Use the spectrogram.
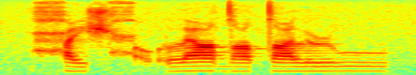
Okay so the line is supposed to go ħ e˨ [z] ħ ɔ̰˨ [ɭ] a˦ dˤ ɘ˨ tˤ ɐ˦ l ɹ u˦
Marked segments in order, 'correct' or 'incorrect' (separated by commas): incorrect, incorrect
